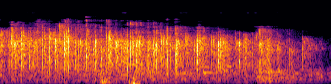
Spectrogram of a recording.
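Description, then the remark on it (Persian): An audience applauds itself for recognizing the video game GTA, many hands clapping in a dense, continuous patter that holds fairly loud for about four seconds before easing off slightly at the end. “آفرین، خودتون تشویق کنید لطفا.”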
